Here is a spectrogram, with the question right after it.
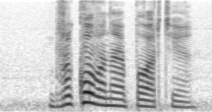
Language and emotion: Russian, angry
